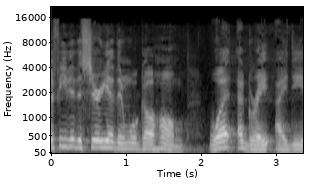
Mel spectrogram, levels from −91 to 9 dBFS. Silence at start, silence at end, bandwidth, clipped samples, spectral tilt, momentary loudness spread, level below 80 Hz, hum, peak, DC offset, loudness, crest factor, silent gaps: 0 s; 0 s; 15.5 kHz; under 0.1%; -6 dB/octave; 7 LU; -54 dBFS; none; -4 dBFS; under 0.1%; -21 LUFS; 16 dB; none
